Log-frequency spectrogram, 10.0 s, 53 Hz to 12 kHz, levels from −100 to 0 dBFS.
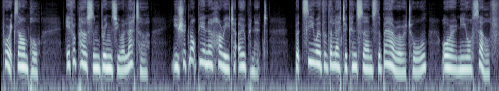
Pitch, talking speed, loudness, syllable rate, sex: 220 Hz, 190 wpm, -19 LUFS, 5.4 syllables/s, female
